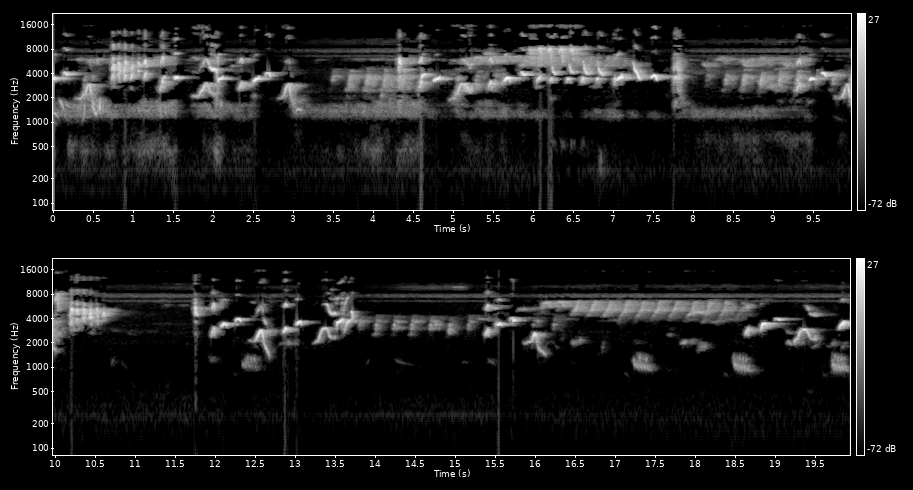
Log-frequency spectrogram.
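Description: An Oriental magpie-robin sings a rich, varied song of sweet whistles, chirps and buzzy trills.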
